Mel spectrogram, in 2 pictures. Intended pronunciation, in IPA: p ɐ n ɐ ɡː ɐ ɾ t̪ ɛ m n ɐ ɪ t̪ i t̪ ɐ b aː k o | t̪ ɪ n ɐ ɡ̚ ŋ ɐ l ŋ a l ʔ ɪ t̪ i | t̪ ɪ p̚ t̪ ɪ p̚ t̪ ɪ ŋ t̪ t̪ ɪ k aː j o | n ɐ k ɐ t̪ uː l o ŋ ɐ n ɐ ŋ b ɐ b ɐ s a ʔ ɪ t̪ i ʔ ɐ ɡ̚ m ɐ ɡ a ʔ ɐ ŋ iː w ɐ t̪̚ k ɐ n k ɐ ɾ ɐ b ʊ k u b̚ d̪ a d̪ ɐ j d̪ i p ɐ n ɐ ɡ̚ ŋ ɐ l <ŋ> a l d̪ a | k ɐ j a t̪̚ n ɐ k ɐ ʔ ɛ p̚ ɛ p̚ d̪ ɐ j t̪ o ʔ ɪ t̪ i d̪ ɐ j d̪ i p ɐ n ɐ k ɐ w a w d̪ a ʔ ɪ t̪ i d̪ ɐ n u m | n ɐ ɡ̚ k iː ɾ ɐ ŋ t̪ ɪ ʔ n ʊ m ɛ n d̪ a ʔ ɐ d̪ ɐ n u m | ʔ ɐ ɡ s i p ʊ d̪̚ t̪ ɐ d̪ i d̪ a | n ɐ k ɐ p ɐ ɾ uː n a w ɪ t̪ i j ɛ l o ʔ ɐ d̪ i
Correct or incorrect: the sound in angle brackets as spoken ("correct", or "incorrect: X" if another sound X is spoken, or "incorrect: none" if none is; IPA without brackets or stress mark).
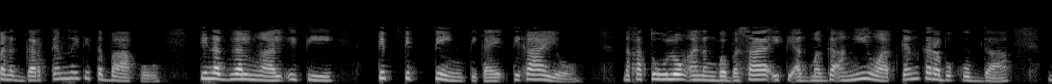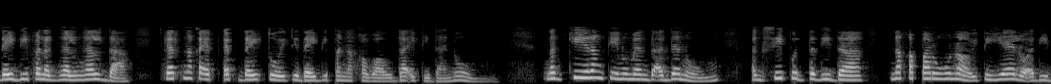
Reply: correct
